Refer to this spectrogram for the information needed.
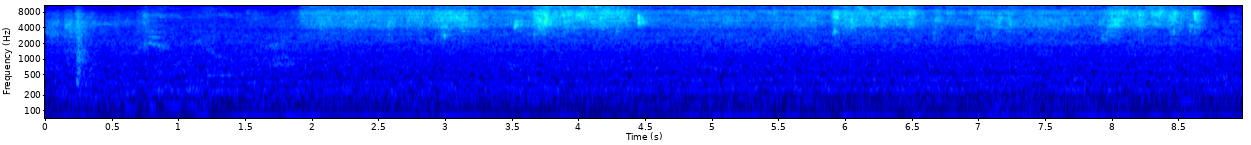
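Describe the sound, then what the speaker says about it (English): A sponge is washed under a running tap, a steady hissing stream of water splashing into a sink with brief shifts as the sponge moves through it. "I need to wash my sponge"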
